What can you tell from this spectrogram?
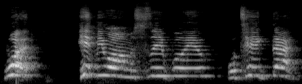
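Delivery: high, indignant outburst; outraged mother giant. Acted. Mother giant hit while asleep, outraged.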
